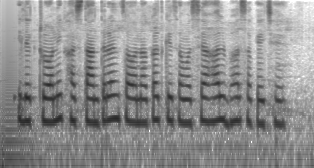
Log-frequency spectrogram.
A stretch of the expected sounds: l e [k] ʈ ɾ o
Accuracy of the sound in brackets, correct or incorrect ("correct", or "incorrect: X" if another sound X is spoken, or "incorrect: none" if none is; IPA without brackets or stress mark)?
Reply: correct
